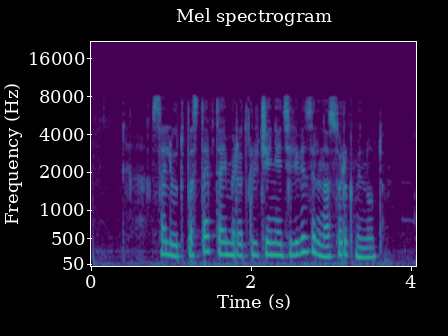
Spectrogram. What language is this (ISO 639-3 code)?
rus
